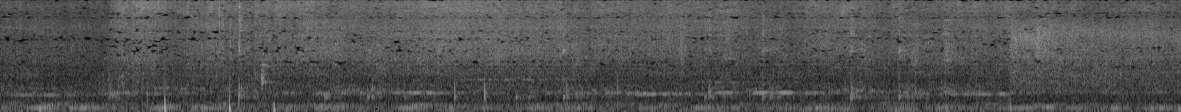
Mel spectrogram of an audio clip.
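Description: Potato strips and green beans sizzling in hot oil in a metal wok, stirred with a metal spatula that scrapes and taps against the pan, with a few sharp taps in the first few seconds.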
